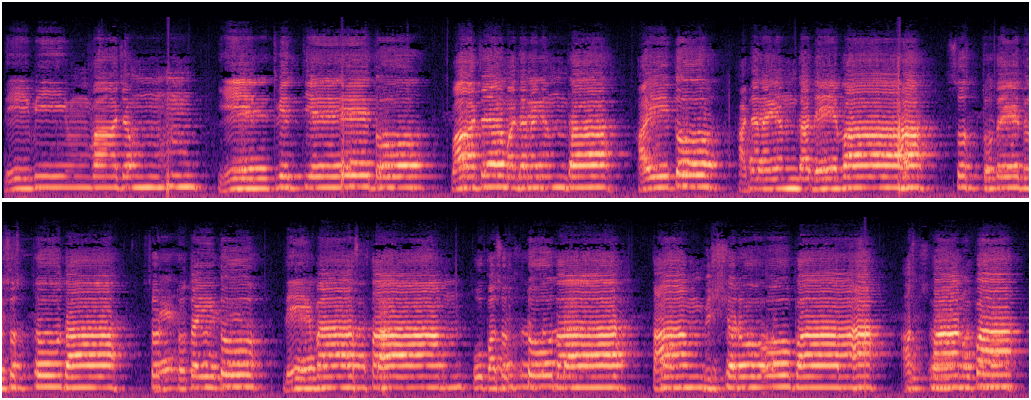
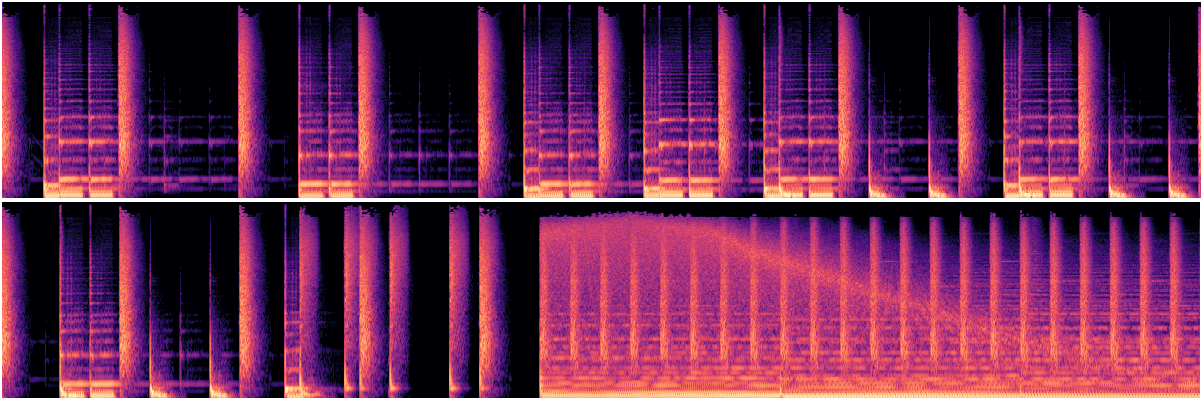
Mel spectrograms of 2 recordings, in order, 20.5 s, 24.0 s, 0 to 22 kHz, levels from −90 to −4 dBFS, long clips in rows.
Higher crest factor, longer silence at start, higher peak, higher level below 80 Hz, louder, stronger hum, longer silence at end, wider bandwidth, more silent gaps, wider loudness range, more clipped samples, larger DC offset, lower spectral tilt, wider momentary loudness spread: about the same, 16 dB vs 14 dB; about the same, 0.05 s vs 0 s; about the same, -2 dBFS vs 0 dBFS; second, -50 dBFS vs -18 dBFS; about the same, -17 LUFS vs -15 LUFS; neither; about the same, 0.05 s vs 0 s; second, 13 kHz vs over 20 kHz; second, none vs 16.21-16.46 s, 17.18-17.35 s; about the same, 3 LU vs 3 LU; neither; neither; about the same, -4.5 dB/octave vs -4 dB/octave; first, 11 LU vs 6 LU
